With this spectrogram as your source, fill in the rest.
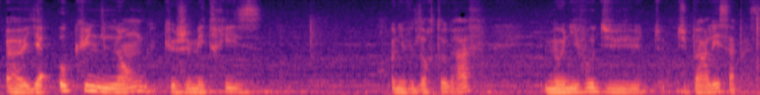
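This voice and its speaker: A man's voice: medium pitch, steady tone, moderate pace, mellow, dull audio, a little hiss or hum. A young man from Belgium, hosting a casual livestream and answering viewer questions in a chatty, self-mocking way with frequent restarts. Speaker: livestream host.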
